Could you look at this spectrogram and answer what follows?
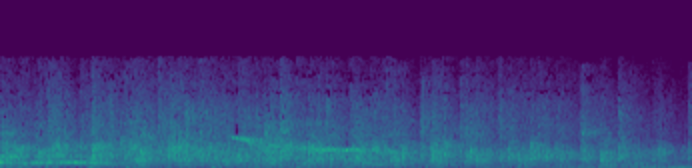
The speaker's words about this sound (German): Ich möchte, dass der Veranstalter dieses Biker-Gottesdienst mal einen Applaus erteilt für unsere Gäste, die hier hingekommen sind. Toll, dass ihr da seid.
